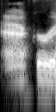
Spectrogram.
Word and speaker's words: Achor: Author is Sean, I believe his last name is pronounced Acker. It's spelled Achor, but The Happiness Advantage.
